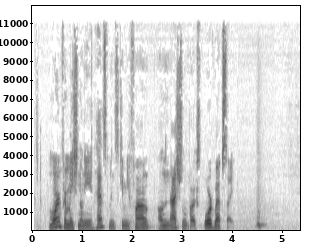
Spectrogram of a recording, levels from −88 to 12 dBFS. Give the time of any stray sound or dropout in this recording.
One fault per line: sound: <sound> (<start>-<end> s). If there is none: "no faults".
sound: whoosh (4.4-4.7 s)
